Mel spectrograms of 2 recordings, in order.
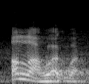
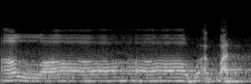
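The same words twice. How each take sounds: First: The phrase is said short and quick. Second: The phrase is drawn out long.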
